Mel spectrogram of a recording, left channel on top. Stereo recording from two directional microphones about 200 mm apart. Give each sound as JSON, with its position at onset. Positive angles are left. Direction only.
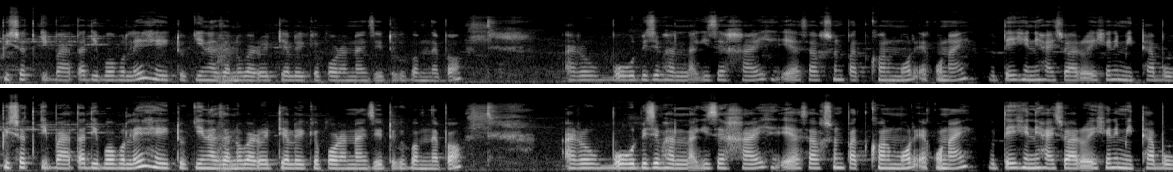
{"t": 0.0, "sound": "speech", "side_deg": -25}
{"t": 1.4, "sound": "a woman's voice", "side_deg": -60}
{"t": 2.0, "sound": "speech", "side_deg": -25}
